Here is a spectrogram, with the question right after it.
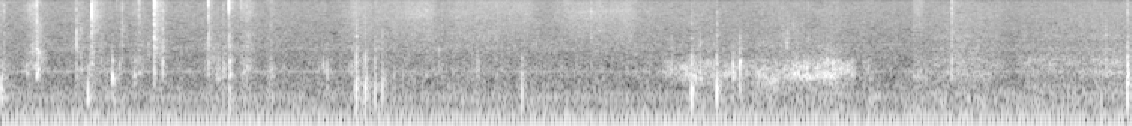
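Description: A hollow cardboard Earl Grey tea box holding tea bags sits on a wooden table and is tapped on the top with long nails, then on the sides with fingertips. Short, dry, clicky taps ring out at scattered intervals, with a softer rustling patch partway through. A steady low hum runs underneath.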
